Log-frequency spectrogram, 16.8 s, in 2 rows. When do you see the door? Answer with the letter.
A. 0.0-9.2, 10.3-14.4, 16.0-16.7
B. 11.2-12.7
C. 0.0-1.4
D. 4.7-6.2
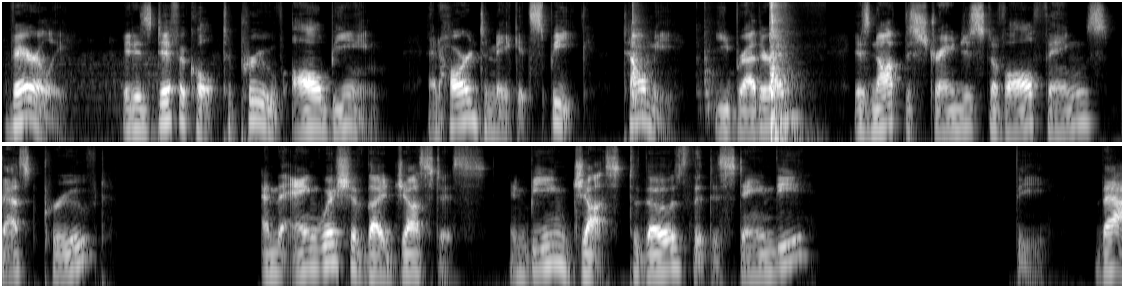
D.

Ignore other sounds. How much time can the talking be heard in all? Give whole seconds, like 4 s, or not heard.
14 s.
